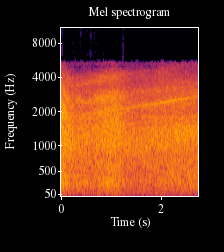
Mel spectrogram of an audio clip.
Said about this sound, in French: Istres, dans ce Mirage 3C, le pilote d'essai Jacqueline Auriol, guidé du sol par l'ingénieur Durand, tente de battre le record féminin de vitesse en circuit fermé.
